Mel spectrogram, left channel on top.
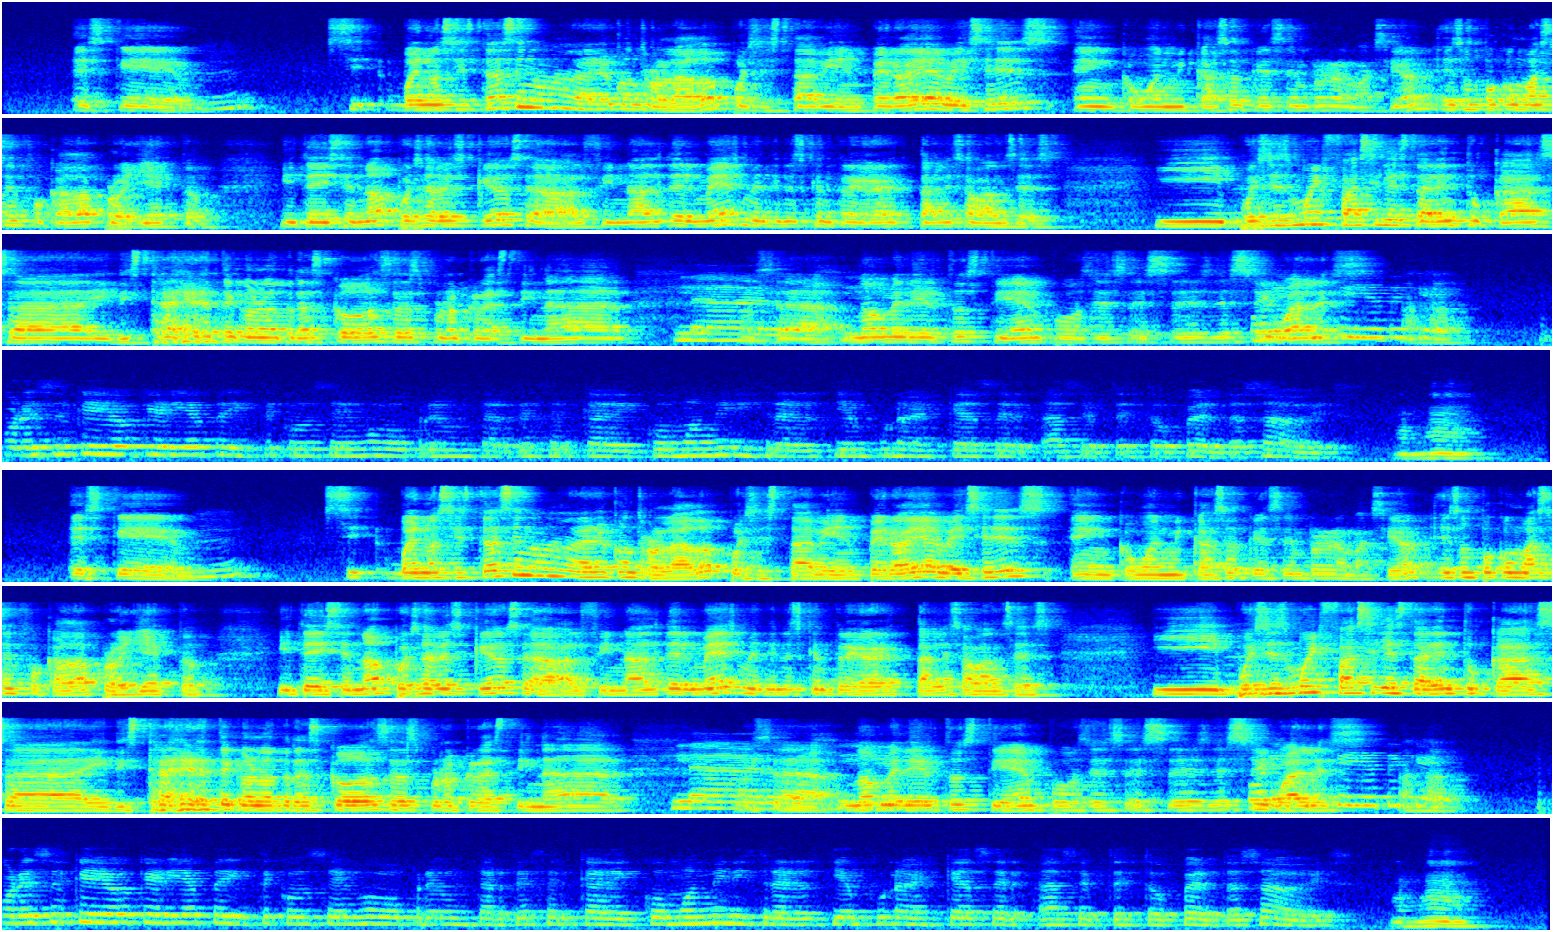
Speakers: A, on the right (about 80°); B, on the right (about 55°).
A: es que,
B: Ujú.
A: si- bueno, si estás en un horario controlado, pues está bien, pero hay a veces, en, como en mi caso que es en programación, es un poco más enfocado a proyecto y te dicen, no, pues sabes qué, o sea, al final del mes me tienes que entregar tales avances. Y
B: Mm,
A: pues es muy fácil estar en tu casa y <laughs> distraerte con otras cosas, procrastinar.
B: claro,
A: O sea,
B: sí.
A: no medir
B: eh,
A: tus tiempos, es, es, es, es
B: Por
A: iguales.
B: eso es que yo te
A: Ajá.
B: que, por eso es que yo quería pedirte consejo o preguntarte acerca de cómo administrar el tiempo una vez que hacer, acepte esta oferta, ¿sabes?
A: Ujú.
